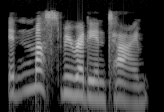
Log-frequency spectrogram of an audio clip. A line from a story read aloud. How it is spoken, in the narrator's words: yelled, his voice quivering with rage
